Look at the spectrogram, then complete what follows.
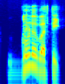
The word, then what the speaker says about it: Gunavathi: i keep telling you your name is actually gunavati guru means you have very good i mean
